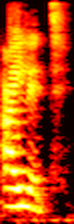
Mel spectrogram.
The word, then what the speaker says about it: islet: S is not pronounced before L in the following words. Let's look at the examples. Island, isle, isle and islet.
